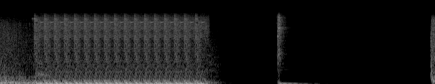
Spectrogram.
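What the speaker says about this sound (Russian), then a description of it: "он его просто плазминку выстрелил" Rapid plasma gun fire in Quake on a defrag map, a loud buzzing burst of fast repeated shots lasting about two seconds, then a short sharp blast, silence, and the start of another burst.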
